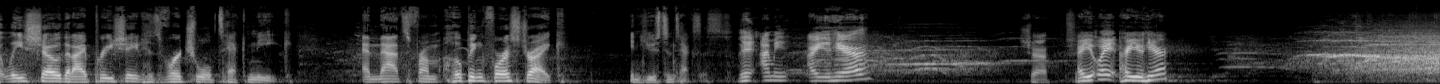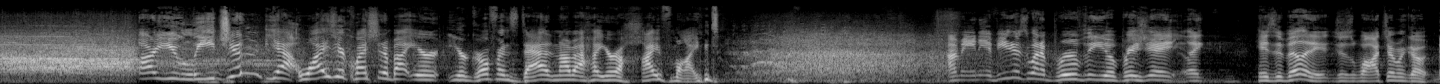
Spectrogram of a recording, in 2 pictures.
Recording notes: We've got a live show for you in his absence -- it's from this past April, when the lovely denizens of Houston, TX came down to Jones Hall.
